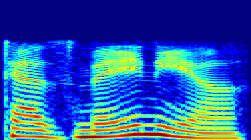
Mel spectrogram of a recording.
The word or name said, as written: Tasmania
